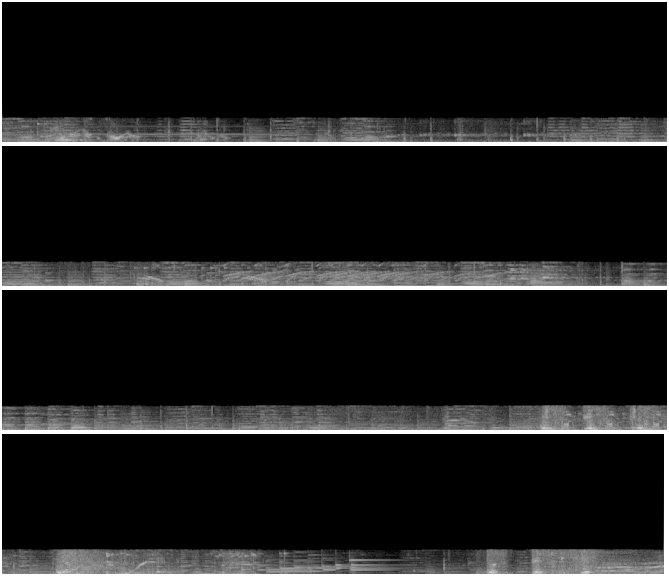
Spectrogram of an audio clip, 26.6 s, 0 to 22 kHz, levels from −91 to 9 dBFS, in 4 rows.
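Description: No technical faults can be heard anywhere here.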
